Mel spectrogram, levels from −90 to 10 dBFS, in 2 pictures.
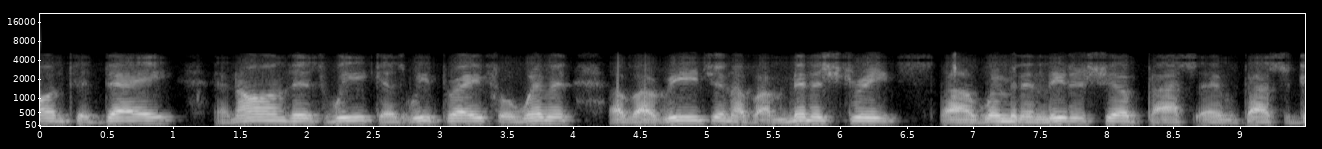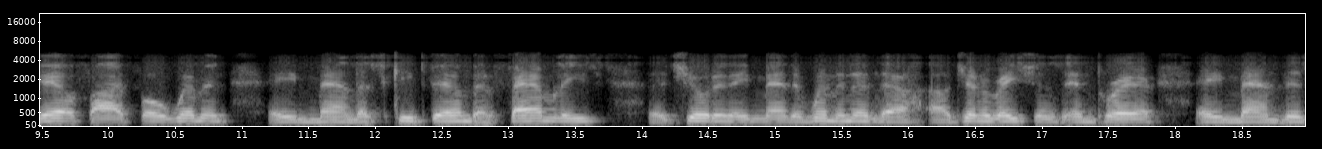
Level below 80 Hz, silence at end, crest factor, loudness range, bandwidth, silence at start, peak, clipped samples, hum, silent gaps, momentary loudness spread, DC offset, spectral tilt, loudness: -50 dBFS; 0 s; 16 dB; 1 LU; 5.2 kHz; 0 s; -2 dBFS; under 0.1%; none; none; 9 LU; under 0.1%; -12 dB/octave; -20 LUFS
